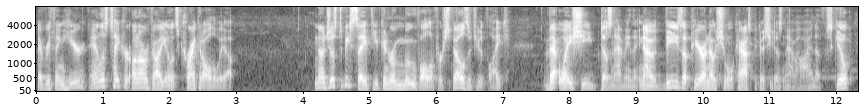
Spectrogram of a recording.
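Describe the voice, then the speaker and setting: A mod showcase presenter records a voice-over at home on gameplay, giving a casual, unscripted demonstration. He explains each step and thinks aloud, his medium-pitched voice sing-song, brisk, gravelly and a bit bright.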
